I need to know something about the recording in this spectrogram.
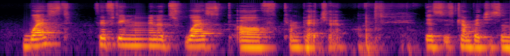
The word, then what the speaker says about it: Campeche: So I've heard it read as Campeche, but that's not it. It's Campeche.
